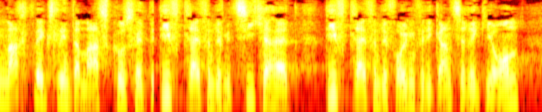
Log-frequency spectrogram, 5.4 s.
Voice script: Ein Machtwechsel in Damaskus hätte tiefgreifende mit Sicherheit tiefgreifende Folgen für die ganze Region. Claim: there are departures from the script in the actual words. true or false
false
